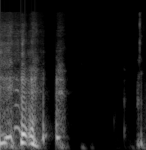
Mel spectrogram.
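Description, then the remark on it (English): A loud, harsh cough into a microphone bursts out, quickly followed by a shorter second cough, then after a pause a faint, brief third one. No one speaks. “You did not just scream cough into the microphone.”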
